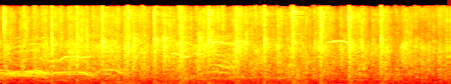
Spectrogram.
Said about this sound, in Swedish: Att det betyder att där ska man applådera. Det är bra, ni är med.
